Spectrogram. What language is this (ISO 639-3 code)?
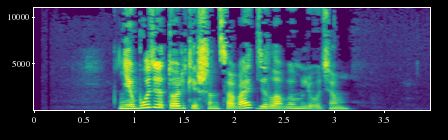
bel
